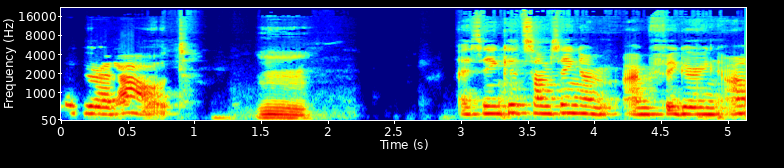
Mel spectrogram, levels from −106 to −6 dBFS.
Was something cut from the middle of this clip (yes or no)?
no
